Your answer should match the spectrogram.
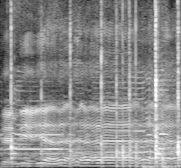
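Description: Carnatic classical music: a sung melody with sliding ornaments over a steady drone, accompanied by irregular strokes on mridangam and ghatam.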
